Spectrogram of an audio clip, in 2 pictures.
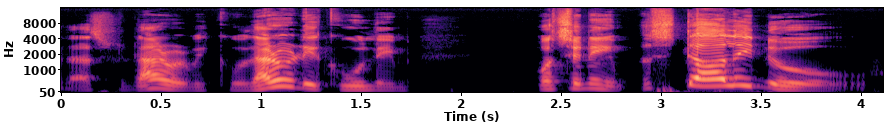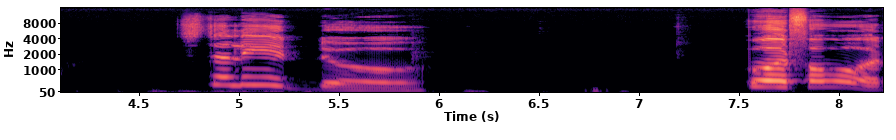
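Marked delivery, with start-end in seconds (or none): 2.9-3.9 announcing the name. Shown as a demonstration. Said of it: "Stalino is actually a pretty Italian name". 4.7-5.9 slow, soft "Stalino" in a put-on Italian accent; mock Italian accent. Shown as a demonstration. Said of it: "I'm not great with accents". 7.5-8.2 mock Spanish. Shown as a demonstration. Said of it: "That's Spanish".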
